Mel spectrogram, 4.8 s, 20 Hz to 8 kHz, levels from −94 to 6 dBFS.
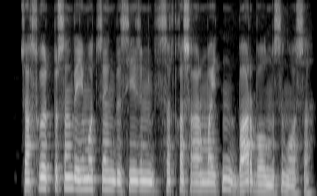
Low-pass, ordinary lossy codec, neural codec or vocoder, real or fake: none; none; none; real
